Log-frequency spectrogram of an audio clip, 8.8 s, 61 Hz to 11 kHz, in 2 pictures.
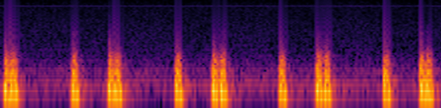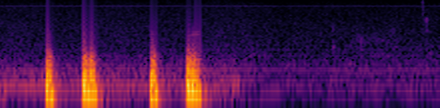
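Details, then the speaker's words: Abnormal persistent splitting of S2 with breath sounds filtered out, as seen in right bundle branch block. Regular heartbeat near 58/min; S2 stays split through both inspiration and expiration, sometimes narrow and sometimes wide. "إنما إذا كان السبيتنج موجود على طول في الإكسبيريشن والإنسبيريشن يبقى abnormal. نسمع مثال كده."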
